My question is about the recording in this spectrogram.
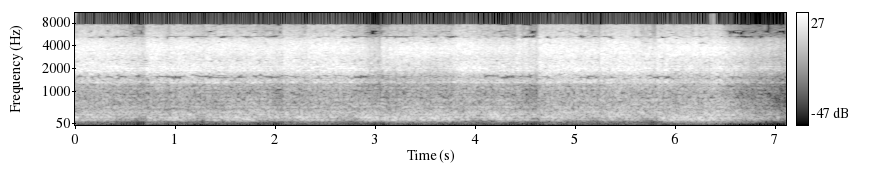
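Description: Colonial soldiers defending a hill against British attackers fire a gunfire volley, heard as a loud, dense, continuous roar of overlapping shots that holds steady for several seconds before easing slightly at the end.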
